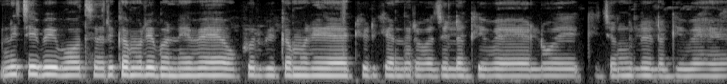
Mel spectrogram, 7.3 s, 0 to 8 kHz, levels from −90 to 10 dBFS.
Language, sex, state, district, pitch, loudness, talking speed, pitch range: Hindi, female, Rajasthan, Bikaner, 210 Hz, -17 LUFS, 190 wpm, 205-220 Hz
